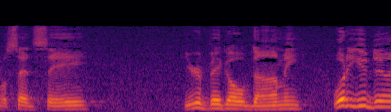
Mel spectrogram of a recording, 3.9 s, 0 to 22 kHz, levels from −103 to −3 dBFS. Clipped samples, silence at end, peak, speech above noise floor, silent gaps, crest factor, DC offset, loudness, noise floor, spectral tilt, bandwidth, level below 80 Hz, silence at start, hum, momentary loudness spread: under 0.1%; 0 s; -20 dBFS; 28 dB; none; 20 dB; under 0.1%; -38 LUFS; -65 dBFS; -5.5 dB/octave; 8.4 kHz; -80 dBFS; 0 s; none; 12 LU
